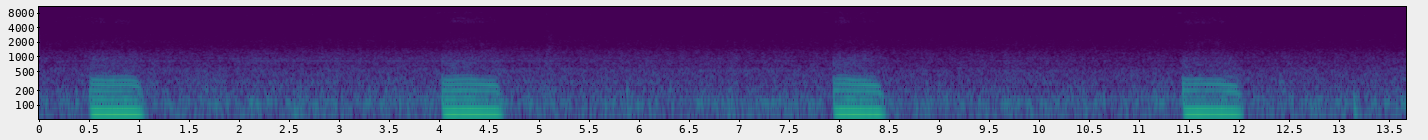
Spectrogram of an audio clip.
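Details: Male Ragdoll cat snoring in deep sleep: four short, low, buzzy snores spaced about every three and a half seconds, quiet between.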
